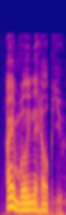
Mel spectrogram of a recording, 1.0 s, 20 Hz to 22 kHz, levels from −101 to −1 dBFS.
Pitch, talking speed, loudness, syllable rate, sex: 130 Hz, 365 wpm, -16 LUFS, 8.6 syllables/s, male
